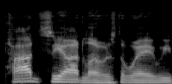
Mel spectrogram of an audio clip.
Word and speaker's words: Podsiadlo: Podiadlo is the way we pronounce it now. Four easy syllables and it's it's on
